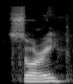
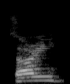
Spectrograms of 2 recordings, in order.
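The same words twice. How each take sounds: First: The word is said in a Canadian accent. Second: The word is said in a plain accent.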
